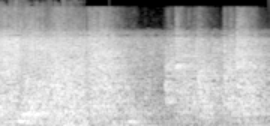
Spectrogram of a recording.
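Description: Loud rushing noise from the soundtrack of an elevator's full-load, full-speed buffer test: a traction elevator with its safeties bypassed running down and crashing into the pit buffer. The noise drops for a moment about a second and a half in, then comes back briefly.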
